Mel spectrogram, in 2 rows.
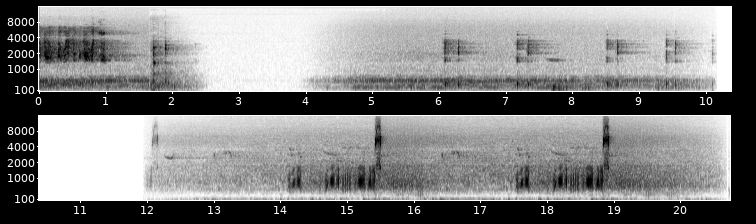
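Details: Western capercaillie at a lek, singly calling from trees after a brown bear passed within 6–8 m and the flock flushed, gives sparse dry clicking notes and a scratchy, rushing whetting phrase.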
